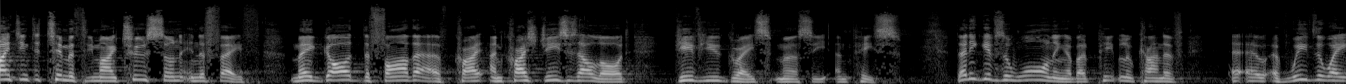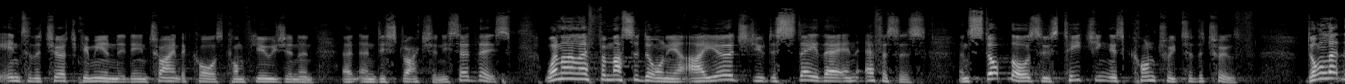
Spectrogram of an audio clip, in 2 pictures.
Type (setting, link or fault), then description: setting, large echoing room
